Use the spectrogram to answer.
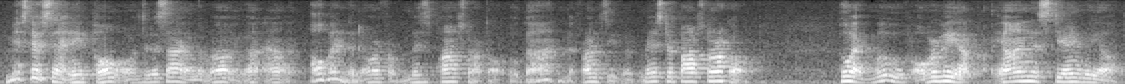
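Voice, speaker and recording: A man's voice: mid-range voice, animated, normal speed, gravelly, a little mellow. A man reading a children's story aloud as narrator. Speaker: storybook reader. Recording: roomy, distant mic, faint noise.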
